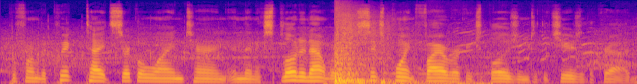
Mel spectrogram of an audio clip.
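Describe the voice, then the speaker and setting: A man's voice: mid-range voice, noisy background. A man reading a story aloud as scripted audiobook narration. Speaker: audiobook reader of fan fiction.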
